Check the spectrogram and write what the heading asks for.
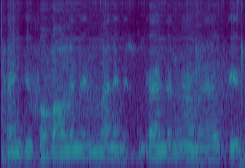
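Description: A man answers as a phone support agent in a busy call center. His voice is fairly low and quick, over a very noisy line. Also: steady tone.

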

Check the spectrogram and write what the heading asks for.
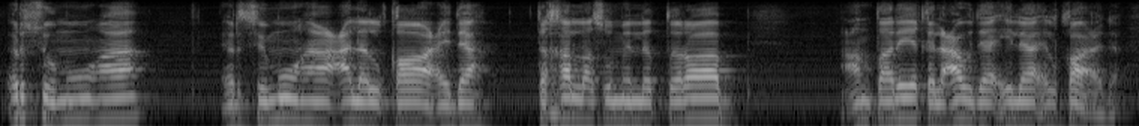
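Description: A man teaching a spelling lesson in a bright, forceful voice. He stretches each example word out slowly and explains the rules quickly, speaking warmly to his students. The recording sounds dull and lo-fi. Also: mid-range voice. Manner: slow, drawn-out dictation of example words, then brisk rule explanations; addresses listeners as dear loved ones, asks and answers his own questions.

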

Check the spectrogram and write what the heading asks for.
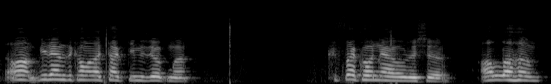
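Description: Excitable young man calling his own match. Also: normal speed, dull audio. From Turkey. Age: 20s. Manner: excitable, swings between low muttering and shouting. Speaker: mobile football gamer. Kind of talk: live commentary over his own match.

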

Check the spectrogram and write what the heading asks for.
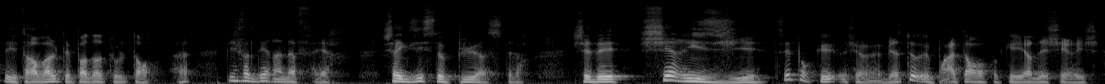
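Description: A man's voice: mid-range voice, warm tone. A man giving a folksy dialect lesson. He is chatty, tags his lines with "hein?" and laughs at his own jokes. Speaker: patois teacher on local TV.

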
